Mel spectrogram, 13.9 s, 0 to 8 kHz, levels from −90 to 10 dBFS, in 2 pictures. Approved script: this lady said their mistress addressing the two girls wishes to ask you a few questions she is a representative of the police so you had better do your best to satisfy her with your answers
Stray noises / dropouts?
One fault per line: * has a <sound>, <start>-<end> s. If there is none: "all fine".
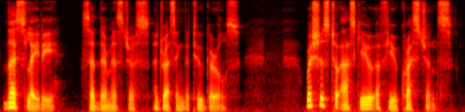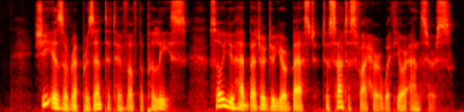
all fine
